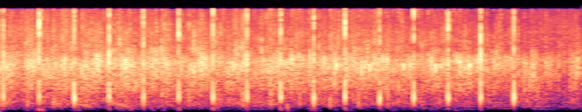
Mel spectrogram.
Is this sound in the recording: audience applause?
yes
